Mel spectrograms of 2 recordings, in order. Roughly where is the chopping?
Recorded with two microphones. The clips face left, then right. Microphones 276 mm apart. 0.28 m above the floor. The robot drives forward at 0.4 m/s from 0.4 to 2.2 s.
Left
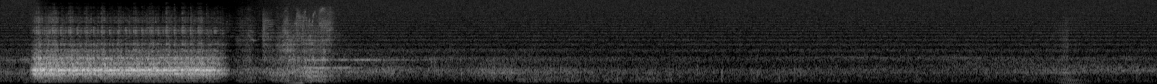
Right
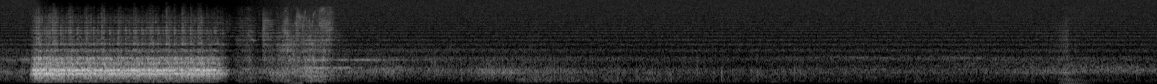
No chopping in this recording.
